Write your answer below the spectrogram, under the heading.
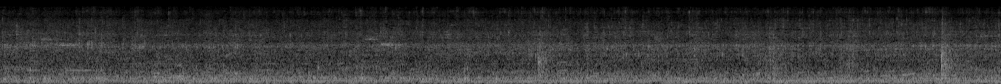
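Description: Steady rush of running water with a low hum underneath, and a faint tick near the end.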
